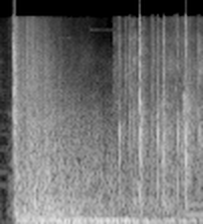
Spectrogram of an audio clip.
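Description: A sudden loud boom that sets in abruptly and runs on as a low rumble with crackle and scattered clicks.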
